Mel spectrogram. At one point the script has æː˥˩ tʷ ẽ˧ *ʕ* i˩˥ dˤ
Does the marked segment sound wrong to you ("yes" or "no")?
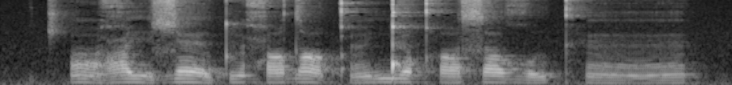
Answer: yes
